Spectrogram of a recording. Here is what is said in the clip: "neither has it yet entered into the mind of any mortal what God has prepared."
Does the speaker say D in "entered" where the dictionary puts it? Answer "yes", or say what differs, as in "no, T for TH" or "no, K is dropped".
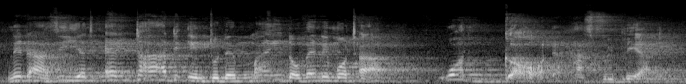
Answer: yes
